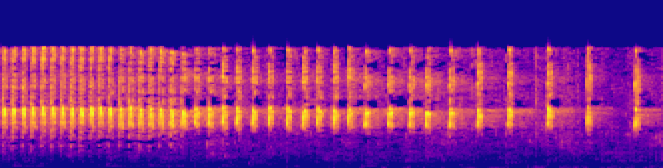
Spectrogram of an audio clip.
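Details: Gacor cucak cungkok opening with a fast, high, piercing rattle that gradually slows into spaced single notes before fading.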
